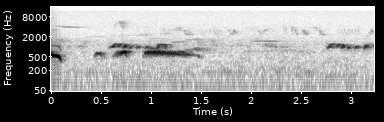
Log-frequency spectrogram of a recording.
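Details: Spotted dove cooing to lure wild doves: a soft, low run of mellow coo notes, the middle one drawn out, then a pause before a further short coo, in a quiet setting.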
